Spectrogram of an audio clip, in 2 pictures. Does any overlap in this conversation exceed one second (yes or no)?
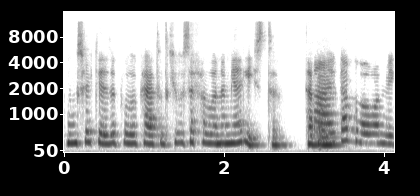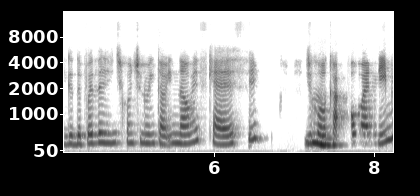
no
